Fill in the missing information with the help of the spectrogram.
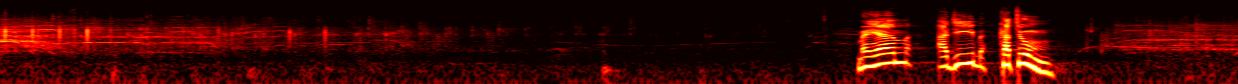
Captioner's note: applause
